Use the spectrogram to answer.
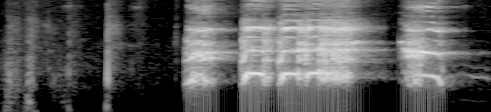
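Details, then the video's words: A few faint clicks come first, then a red junglefowl crows once: a hoarse, broken phrase rising into a long rasping middle and ending in a short clipped note. "Suara ayam hutan | Chicken fowl sound"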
